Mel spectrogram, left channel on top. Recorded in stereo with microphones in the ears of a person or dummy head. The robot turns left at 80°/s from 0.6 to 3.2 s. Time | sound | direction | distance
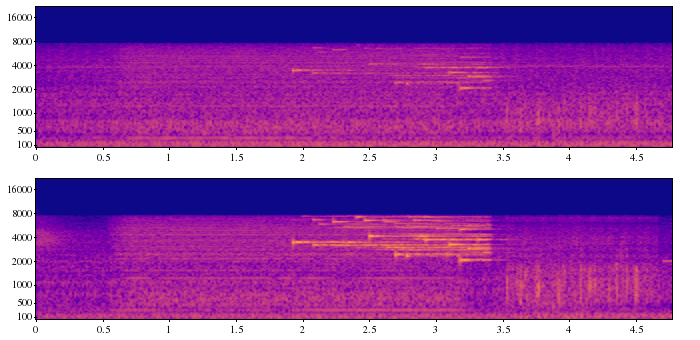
1.9 | a chime | 35° right | 0.7 m
3.5 | boiling | 30° right (ahead or behind) | 2 m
